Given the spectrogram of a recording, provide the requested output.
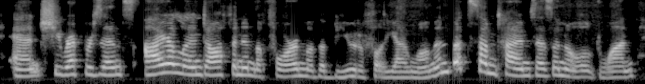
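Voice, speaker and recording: A woman's voice: fairly high pitch, a bit bright. A woman speaking as a literary expert in an interview, explaining her subject at length.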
